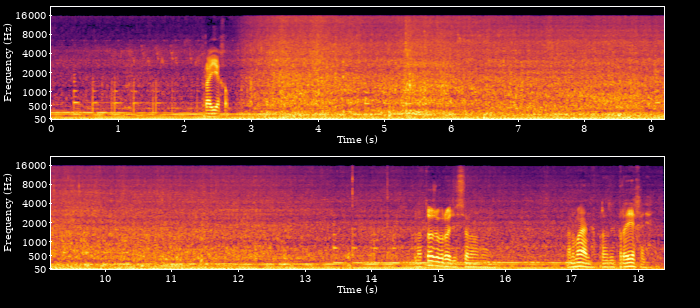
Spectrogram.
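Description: A river rushes and churns steadily nearby.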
